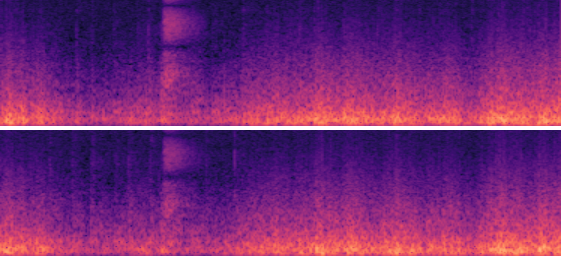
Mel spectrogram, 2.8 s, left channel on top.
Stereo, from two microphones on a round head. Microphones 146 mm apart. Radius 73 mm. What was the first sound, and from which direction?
A snare drum, 25° left (ahead or behind).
